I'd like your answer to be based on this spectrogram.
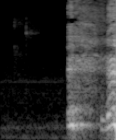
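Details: Adult in a reaction video about a "coughing Karen" gives one short, forced cough after silence: a deliberate, put-on cough, not driven by illness.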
